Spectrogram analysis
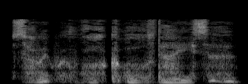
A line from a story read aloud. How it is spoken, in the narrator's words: whispered Poole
